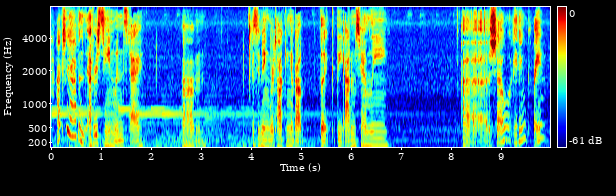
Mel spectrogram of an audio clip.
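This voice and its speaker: A woman streaming ASMR, chatting softly and rambling with lots of fillers, sometimes dropping to a whisper. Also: extremely low pitch, big pitch swings, normal speed, creaky, pauses often, soft background music. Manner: rambling, many fillers and restarts; soft-spoken, drifts into whispers. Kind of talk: soft casual stream chat. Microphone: binaural mic.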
